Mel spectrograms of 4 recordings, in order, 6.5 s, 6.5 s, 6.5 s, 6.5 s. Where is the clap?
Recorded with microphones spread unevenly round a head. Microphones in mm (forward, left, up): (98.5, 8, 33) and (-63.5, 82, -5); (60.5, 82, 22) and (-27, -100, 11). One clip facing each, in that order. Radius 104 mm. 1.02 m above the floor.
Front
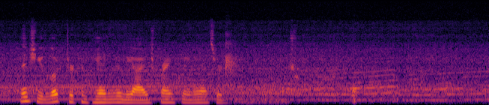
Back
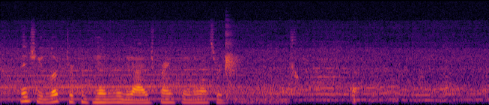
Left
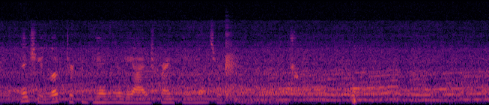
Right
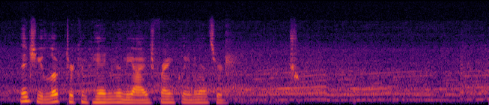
135° left.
